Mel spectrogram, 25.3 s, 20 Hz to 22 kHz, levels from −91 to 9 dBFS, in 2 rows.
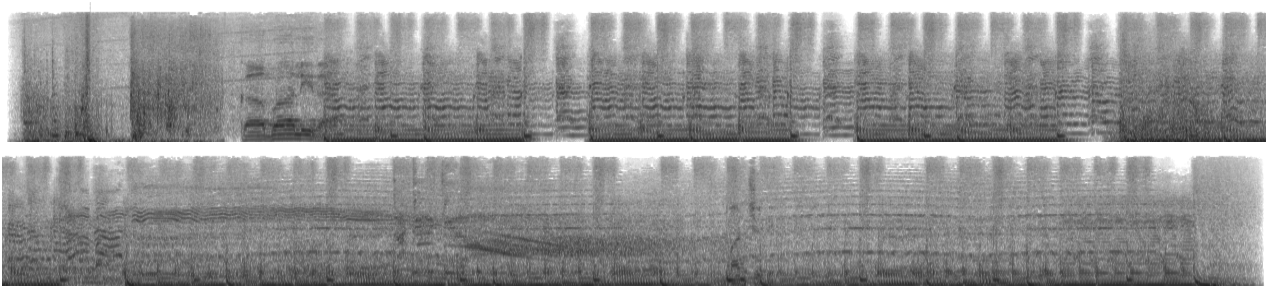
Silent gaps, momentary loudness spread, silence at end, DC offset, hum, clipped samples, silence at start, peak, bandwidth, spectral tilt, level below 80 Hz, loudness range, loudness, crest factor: none; 5 LU; 0.1 s; under 0.1%; none; under 0.1%; 0.15 s; 0 dBFS; 16 kHz; -5 dB/octave; -16 dBFS; 2 LU; -14 LUFS; 12 dB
